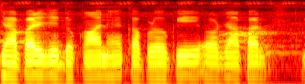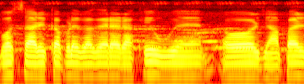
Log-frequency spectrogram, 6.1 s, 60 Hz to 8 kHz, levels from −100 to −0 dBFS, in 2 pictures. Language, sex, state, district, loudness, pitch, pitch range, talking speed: Hindi, male, Chhattisgarh, Bastar, -18 LUFS, 100 Hz, 100-105 Hz, 195 wpm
